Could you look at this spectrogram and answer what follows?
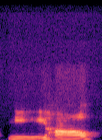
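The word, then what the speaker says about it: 你好: Ini adalah modulasi nada yang pertama, yaitu ketika nada ketiga bertemu dengan nada ketiga lagi, maka nada ketiga yang pertama akan menjadi nada yang keempat. Akan menjadi nada yang kedua, maaf.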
